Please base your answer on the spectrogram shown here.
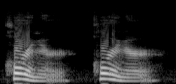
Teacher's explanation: it's almost as if it's a short U in there for that second O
